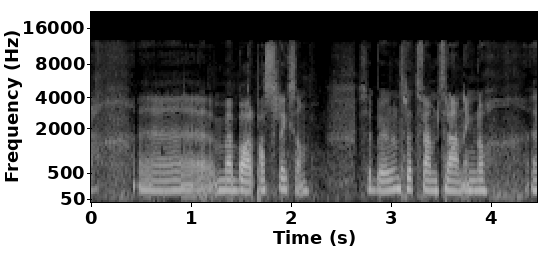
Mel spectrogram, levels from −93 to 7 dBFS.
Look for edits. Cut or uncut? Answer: cut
